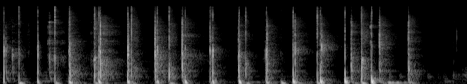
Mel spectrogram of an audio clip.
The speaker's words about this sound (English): And as we do at the end of every single bracket, we're going to clap it out.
